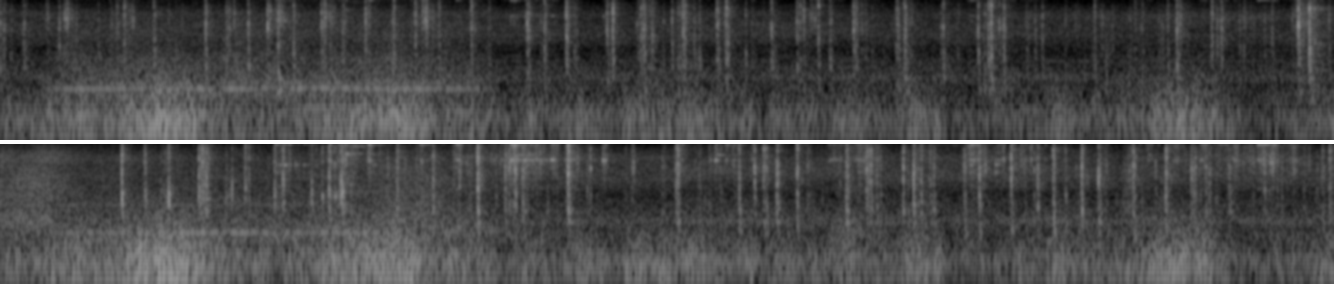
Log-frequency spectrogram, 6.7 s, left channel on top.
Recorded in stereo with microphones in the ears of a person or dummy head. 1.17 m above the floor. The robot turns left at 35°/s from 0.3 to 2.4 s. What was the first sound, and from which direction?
Keys jangling, 30° right (ahead or behind).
